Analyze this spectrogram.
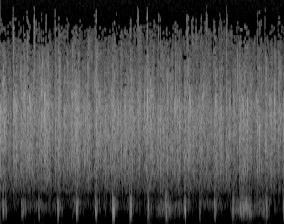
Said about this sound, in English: And then, let's honor them by giving them a round of applause, shall we?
